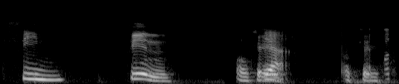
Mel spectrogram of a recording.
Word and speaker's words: Fien: here we are with some questions to make to how can I pronounce your name? Fien.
